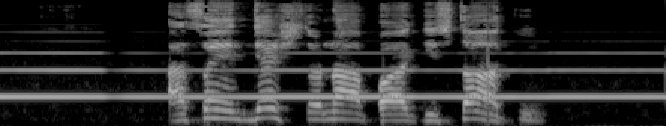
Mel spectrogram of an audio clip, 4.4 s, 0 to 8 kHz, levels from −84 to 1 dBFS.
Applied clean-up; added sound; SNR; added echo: none; Wind instrument, woodwind instrument; 3 dB; none.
